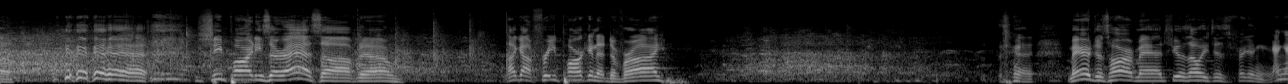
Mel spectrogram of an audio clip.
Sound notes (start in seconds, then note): 0.0 audience laughing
